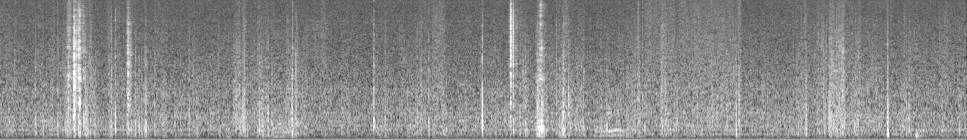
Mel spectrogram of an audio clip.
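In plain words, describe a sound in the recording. A man speaks slowly and softly into a microphone, with long pauses.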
